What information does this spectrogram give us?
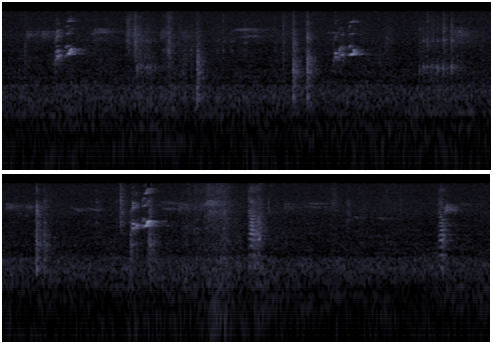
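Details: Indian silverbill from the introduced population spreading around Nice, France: a few short, sharp high chirps at irregular intervals, some doubled, over a steady background hiss with faint clicks.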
